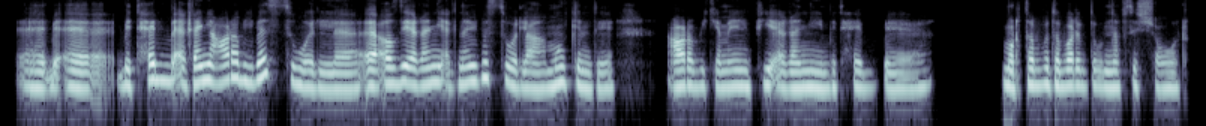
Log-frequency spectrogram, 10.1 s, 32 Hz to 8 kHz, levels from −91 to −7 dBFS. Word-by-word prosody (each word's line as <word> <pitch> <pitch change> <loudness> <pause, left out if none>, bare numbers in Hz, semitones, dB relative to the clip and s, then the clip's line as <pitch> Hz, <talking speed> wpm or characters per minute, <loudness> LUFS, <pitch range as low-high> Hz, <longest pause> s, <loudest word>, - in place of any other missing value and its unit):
آآ، 175 -2 -1
ب - - -3
آآ، 170 -2 0
بتحب 235 +5 +2
أغاني 215 +3 +4
عربي 230 +1 +3
بس 280 -2 +1
والّا 170 -2 +1
أ 185 - +4
قصدي 205 +1 +4
أغاني 205 +3 +2
أجنبي 215 +2 0
بس 255 -1 -3
والّا 175 -4 0
ممكن 190 -1 -1
دى 165 +1 -5 0.5
عربي 185 0 +3
كمان 180 +1 -2
في 195 -1 -2
أغاني 170 0 0
بتحب 170 0 -6 1.1
مرتبطة 190 +1 +1
برضو 185 -1 0
بنفس 175 +1 -3
الشعور؟ 170 -2 -6
185 Hz, 150 wpm, -24 LUFS, 175-210 Hz, 1.1 s, أغاني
